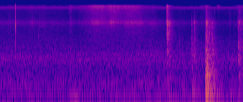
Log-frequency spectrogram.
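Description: Quiet room tone with a faint click shortly after the start and a sharper click about a second and a half in.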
